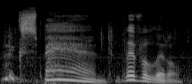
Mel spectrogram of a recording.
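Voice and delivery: urging mom. Retold or imitated. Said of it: "It's like".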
